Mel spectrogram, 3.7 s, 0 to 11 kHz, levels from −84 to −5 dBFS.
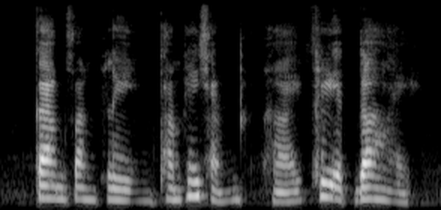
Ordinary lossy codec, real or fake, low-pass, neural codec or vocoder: none; fake; 9.9 kHz; codec, 44.1 kHz, 3.4 kbps, Pupu-Codec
